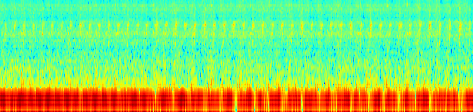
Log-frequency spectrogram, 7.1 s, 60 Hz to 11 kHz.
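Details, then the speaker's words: LS-swapped Caprice, 4.8 V8 from an 07 Silverado Classic, at idle: fast, light, even ticking tied to engine speed; traced to one failed hydraulic lifter of 16. "finally found out what the uh what that ticking was it was the lifter there we go it's just that one lifter out of all 16"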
